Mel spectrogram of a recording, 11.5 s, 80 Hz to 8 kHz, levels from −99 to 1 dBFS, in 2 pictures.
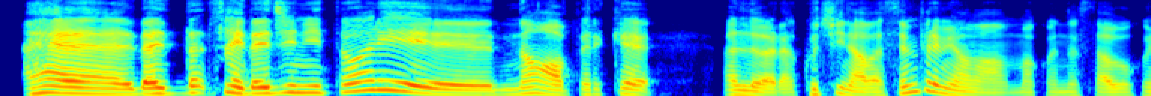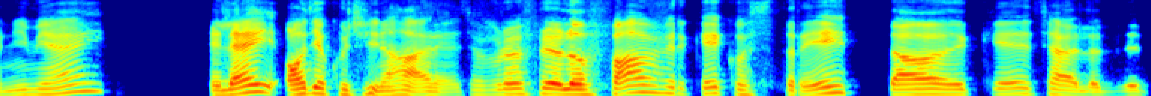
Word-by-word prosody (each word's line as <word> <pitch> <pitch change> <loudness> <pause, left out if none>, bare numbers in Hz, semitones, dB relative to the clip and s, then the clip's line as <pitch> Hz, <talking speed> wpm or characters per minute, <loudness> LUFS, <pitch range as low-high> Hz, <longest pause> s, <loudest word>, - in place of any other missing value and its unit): Ehm, 175 -4 +2
dai 170 +1 +2
dai 200 -1 -5
sai 190 -4 0
dai 180 +1 +3
genitori, 225 +7 -3 0.4
ehm, 140 +2 -11
no, 165 -4 -3
perché 150 -1 -8 0.3
allora 120 -7 -6
cucinava 140 - -7
sempre 220 - -5
mia 145 - -4
mamma, 105 0 -12
quando 115 +1 -18
stavo 110 -1 -11
con 120 +2 -14
i 145 - -7
miei 205 +11 -3 0.5
e 135 - -3
lei 205 +9 +8
odia 165 +4 +5
cucinare, 130 -6 -1
cioè 140 - -14
proprio 160 +2 +3
lo 155 0 +8
fa 200 +8 +3
perché 175 -2 -3
è 185 - +1
costretta, 155 +1 +1
o 150 - -1
che, 165 +1 -5
cioè 150 -5 -1
lo 120 -1 -6
de 130 +3 -10
155 Hz, 180 wpm, -23 LUFS, 135-185 Hz, 0.5 s, lei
